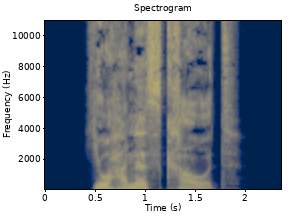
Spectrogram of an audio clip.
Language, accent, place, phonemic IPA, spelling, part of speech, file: German, Germany, Berlin, /joˈhanɪsˌkʁaʊ̯t/, Johanniskraut, noun, De-Johanniskraut.ogg
- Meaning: St. John's wort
